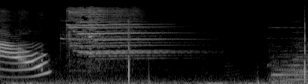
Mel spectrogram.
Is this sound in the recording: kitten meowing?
yes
